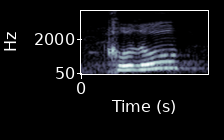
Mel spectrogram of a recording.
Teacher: Khudhu, zu panjang 2 ketukan, ada waw mati diawali dengan dhamma.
